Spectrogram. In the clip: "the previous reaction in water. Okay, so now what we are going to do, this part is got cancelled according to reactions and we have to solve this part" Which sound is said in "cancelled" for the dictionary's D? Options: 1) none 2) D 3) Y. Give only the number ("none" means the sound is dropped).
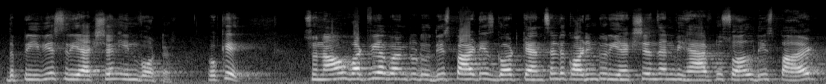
2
